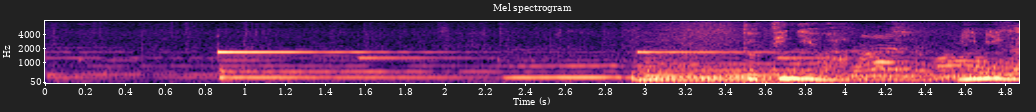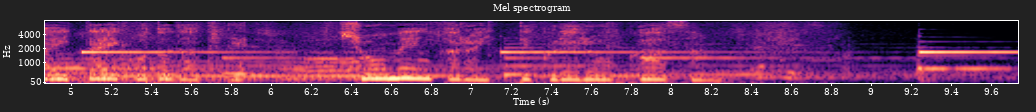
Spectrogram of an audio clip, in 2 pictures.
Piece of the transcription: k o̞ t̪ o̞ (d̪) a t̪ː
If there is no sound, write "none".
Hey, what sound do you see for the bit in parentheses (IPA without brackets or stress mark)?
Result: d̪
